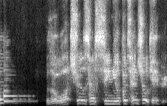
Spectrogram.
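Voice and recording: A man uses a put-on character voice, high-pitched and slow with big pitch swings. Faint music plays in the background. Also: fairly bright tone.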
